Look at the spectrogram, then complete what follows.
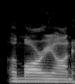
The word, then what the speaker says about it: E'Marion: Sooners land Arkansas offensive line transfer, E'Marion Harris, and that is E'Marion is how it is spelled out in their pronunciation guide.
